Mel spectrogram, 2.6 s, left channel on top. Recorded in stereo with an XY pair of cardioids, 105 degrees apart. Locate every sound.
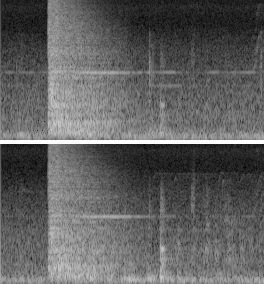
0.5 s an explosion: 40° left, 1.0 m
